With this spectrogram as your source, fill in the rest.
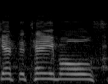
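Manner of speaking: ordinary delivery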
